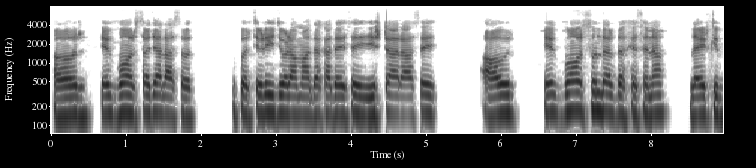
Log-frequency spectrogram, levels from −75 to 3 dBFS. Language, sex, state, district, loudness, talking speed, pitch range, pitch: Halbi, male, Chhattisgarh, Bastar, -15 LUFS, 140 wpm, 145-160 Hz, 155 Hz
